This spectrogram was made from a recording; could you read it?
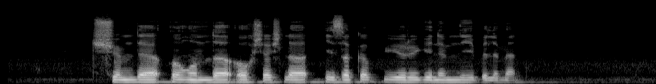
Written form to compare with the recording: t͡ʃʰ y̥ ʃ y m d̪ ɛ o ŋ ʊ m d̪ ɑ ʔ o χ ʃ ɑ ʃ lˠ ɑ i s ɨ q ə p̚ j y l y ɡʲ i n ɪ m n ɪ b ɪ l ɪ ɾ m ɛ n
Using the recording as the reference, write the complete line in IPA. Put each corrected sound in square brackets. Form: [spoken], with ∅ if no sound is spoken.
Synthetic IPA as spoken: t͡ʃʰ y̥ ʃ y m d̪ ɛ o ŋ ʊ m d̪ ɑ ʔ o χ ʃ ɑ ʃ lˠ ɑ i [z] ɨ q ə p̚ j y [ɾ] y ɡʲ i n ɪ m n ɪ b ɪ l ɪ [∅] m ɛ n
